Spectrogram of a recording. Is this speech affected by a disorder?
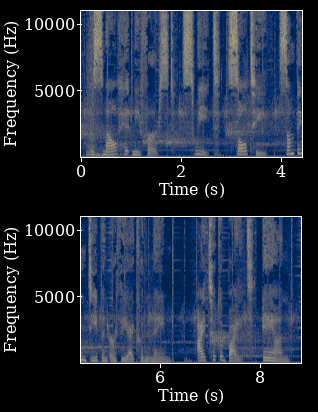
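No.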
